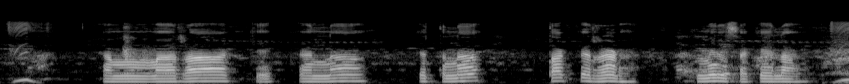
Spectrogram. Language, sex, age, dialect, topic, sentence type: Bhojpuri, male, 25-30, Northern, banking, question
